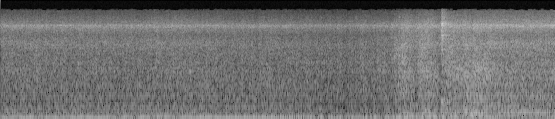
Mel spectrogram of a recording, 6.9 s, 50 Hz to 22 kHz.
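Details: Honda CB500 four-cylinder idle that is low, uneven and wandering rather than steady, though firing on all four. It smokes a decent amount, and the owner suspects low compression.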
